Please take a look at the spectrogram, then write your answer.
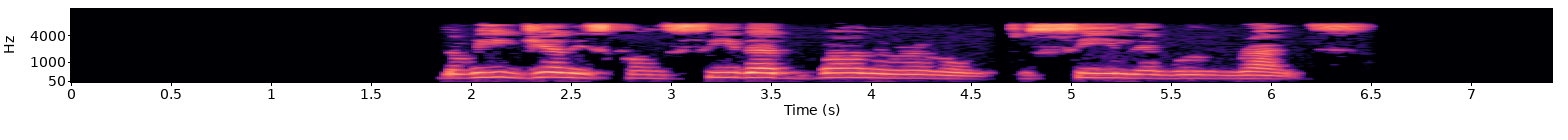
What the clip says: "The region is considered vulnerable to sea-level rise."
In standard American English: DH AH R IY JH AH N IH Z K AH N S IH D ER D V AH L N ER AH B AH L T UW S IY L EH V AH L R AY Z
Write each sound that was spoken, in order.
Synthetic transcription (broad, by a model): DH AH R IY JH AH N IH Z K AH N S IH D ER D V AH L N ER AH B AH L T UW S IY L EH V AH L R AY S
